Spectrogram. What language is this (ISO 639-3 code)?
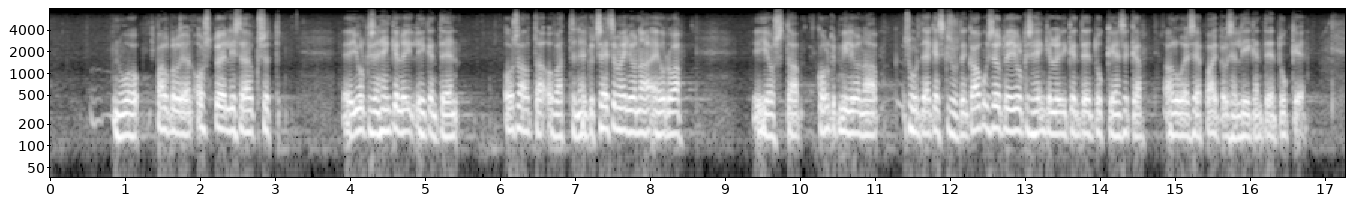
fin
